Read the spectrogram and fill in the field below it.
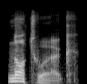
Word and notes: knotwork: British English

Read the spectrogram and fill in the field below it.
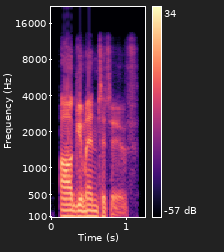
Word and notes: argumentative: British English

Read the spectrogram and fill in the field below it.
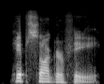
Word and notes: Hypsography: American English

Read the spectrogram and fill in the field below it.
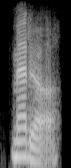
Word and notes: madder: Indian

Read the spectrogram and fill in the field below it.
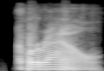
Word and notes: corral: American English

